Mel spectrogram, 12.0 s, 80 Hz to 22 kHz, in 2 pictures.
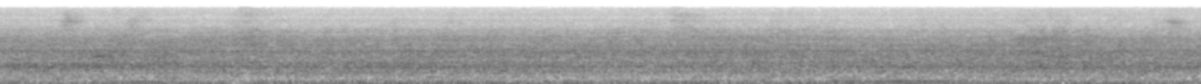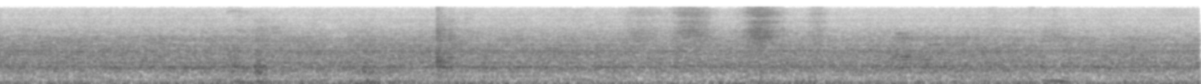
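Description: Interior running noise of a Class 319 electric multiple unit on the move: a steady rumble of wheels on rails, with a few sharp clicks in the second half.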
